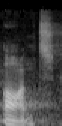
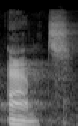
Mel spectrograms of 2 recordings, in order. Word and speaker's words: aunt: For instance, I pronounce the opposites of uncle as aunt. I say my aunt. Out here you say my ant, which to me is an insect, which made me look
